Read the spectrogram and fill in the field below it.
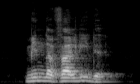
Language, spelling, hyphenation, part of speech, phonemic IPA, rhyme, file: Dutch, mindervalide, min‧der‧va‧li‧de, noun / adjective, /ˌmɪn.dər.vaːˈli.də/, -idə, Nl-mindervalide.ogg
- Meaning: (noun) disabled person, handicapped person; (adjective) disabled, handicapped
